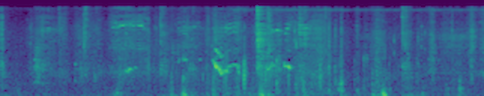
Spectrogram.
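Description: Dogs in a pen whining: a few short, high squeaky whines that bend up and down around the middle, among scattered clicks and rustles.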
